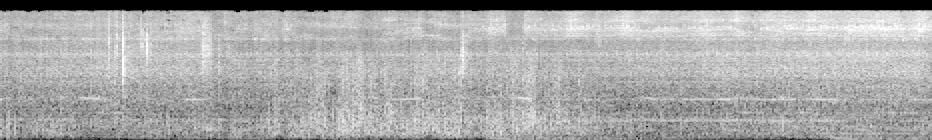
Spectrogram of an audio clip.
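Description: Bucket-wheel excavator working: a steady mechanical rumble that swells louder for a couple of seconds midway, with a few sharp clicks in the first few seconds.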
